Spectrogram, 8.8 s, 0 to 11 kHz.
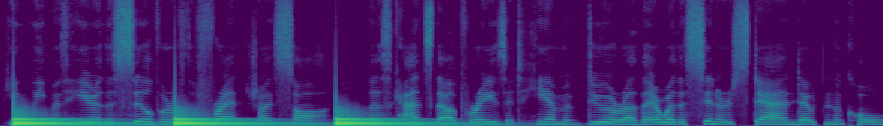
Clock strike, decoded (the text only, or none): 3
